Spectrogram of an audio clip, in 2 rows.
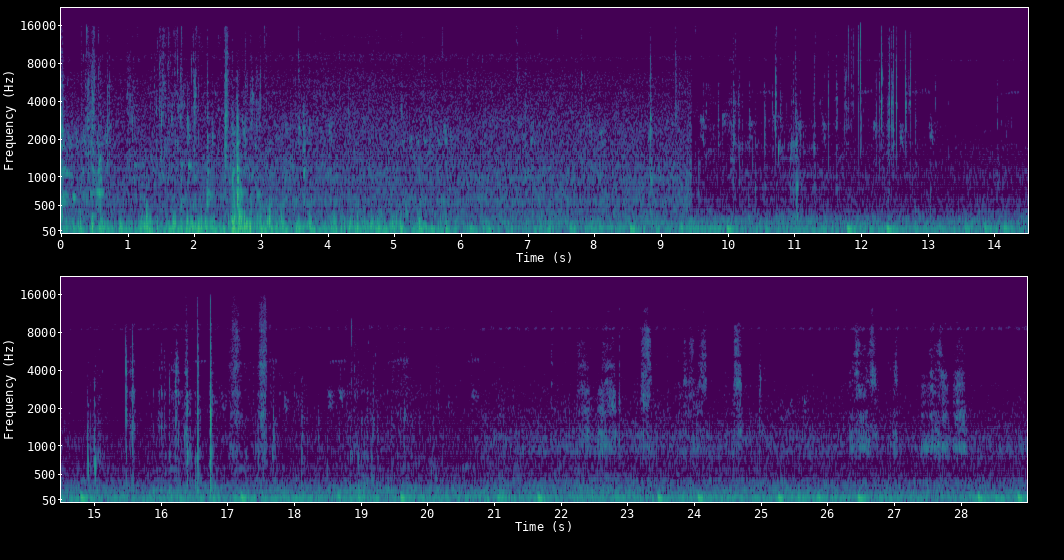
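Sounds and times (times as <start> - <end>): liquid trickling: 0.0 - 3.8
sharp clicks and crackles: 10.0 - 13.2.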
